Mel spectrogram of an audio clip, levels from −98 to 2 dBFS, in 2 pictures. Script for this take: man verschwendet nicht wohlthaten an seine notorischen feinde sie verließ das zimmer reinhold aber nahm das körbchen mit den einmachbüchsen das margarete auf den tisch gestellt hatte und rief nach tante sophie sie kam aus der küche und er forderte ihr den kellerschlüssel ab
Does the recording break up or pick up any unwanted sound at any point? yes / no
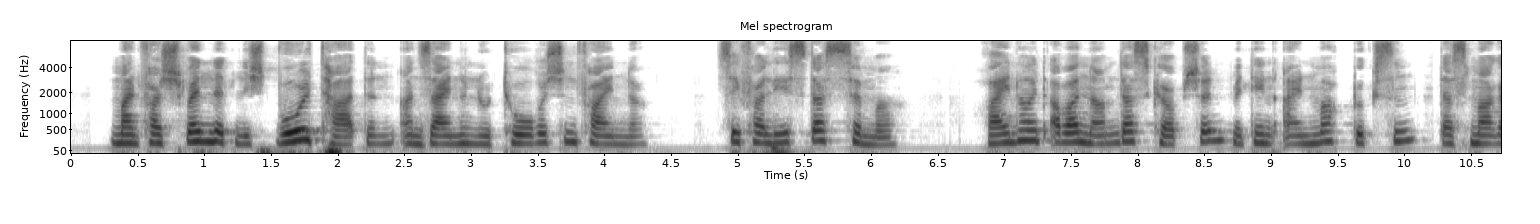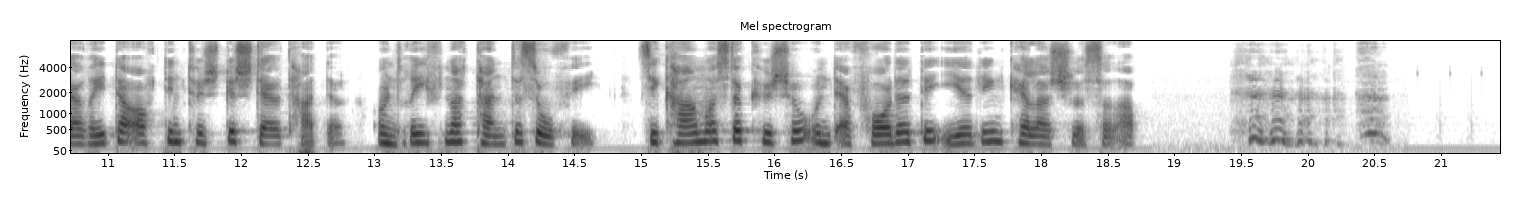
yes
